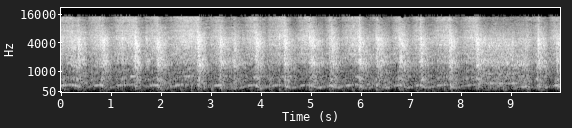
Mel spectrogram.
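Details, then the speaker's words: Vitamix blender on a thick mixture: loud motor roar with a wavering low growl rising and falling about once a second; sounds broken but is the normal, wanted sound for thick blends. "thick the machine will make a growling sound sounds like it's broken but that's exactly what you want it to do so you want to hear that growling sound"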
